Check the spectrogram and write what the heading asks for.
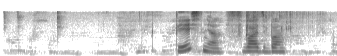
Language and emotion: Russian, neutral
